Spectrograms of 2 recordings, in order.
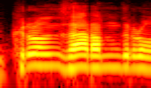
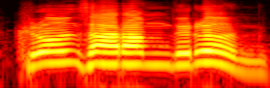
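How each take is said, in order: First: Said in the usual way. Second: 그런 사람들은, slow, loud, each word punched; emphatic repeat. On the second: Shown as a demonstration. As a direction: lean hard into 그런 사람들은. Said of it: "그런 사람들은 어떻게 되느냐?". (그런 사람들은을 천천히 크게 힘주어)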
